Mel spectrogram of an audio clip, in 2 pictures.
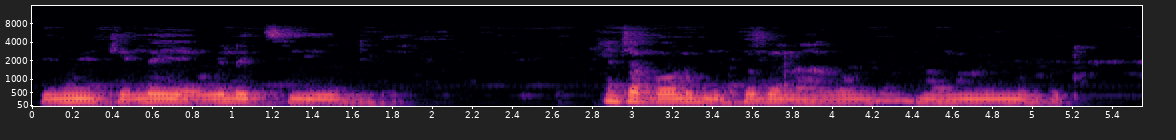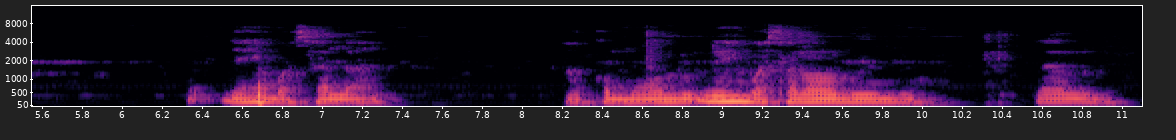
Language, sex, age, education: Igbo, female, 30-45, tertiary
